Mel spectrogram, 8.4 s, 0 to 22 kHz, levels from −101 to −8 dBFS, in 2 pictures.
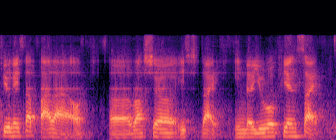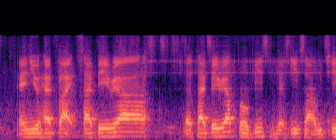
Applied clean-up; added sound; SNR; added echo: neural separator model SepFormer DNS4.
